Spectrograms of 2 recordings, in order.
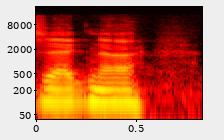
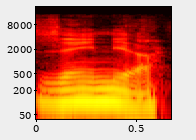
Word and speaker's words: Zegna: I was reading it phonetically as Zegna, I'm told, by people much more familiar with runways, I guess, than I am, that it's Zegna.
